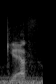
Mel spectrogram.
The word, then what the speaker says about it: gif: I stand for in gif and yes I pronounce it with the G sound not the J time to explore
